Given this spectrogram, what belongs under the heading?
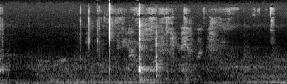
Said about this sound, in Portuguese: E aqui eu já posso cortar o meu fio.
